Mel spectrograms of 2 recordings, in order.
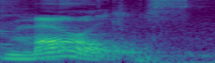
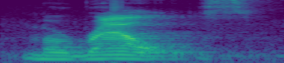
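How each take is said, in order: First: The word sounds just like 'morals'. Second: The word is said in a French-style way. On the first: The speaker calls it wrong. "I thought they were just pronounced morals" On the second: The speaker calls it right. "Like French"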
